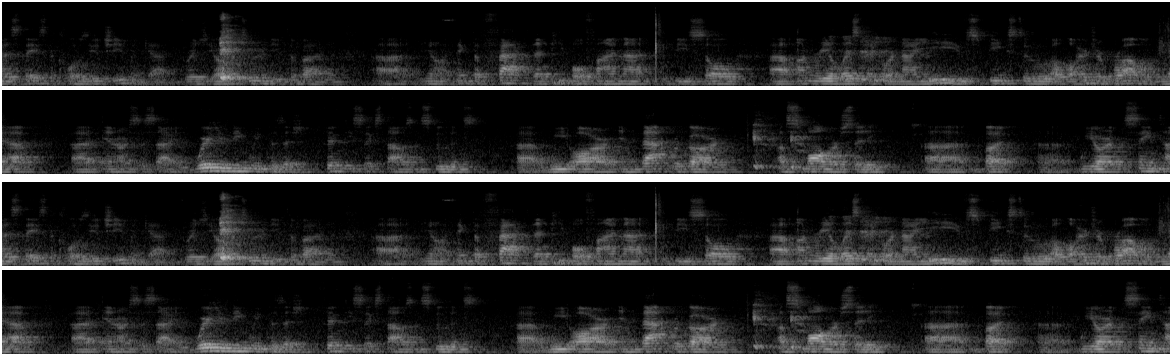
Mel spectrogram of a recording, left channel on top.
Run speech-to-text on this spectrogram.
States to close the achievement gap, bridge the opportunity divide. I think the fact that people find that to be so unrealistic or naive speaks to a larger problem we have in our society. We're uniquely positioned, 56,000 students. We are, in that regard, a smaller city, but we are at the same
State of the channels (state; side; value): noise; right; hum, 28 dB below the sound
